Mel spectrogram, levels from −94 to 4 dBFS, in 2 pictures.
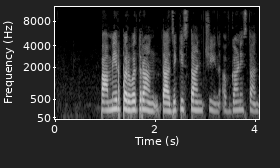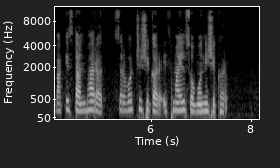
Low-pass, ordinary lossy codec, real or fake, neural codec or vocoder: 10.8 kHz; MP3, 48 kbps; real; none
